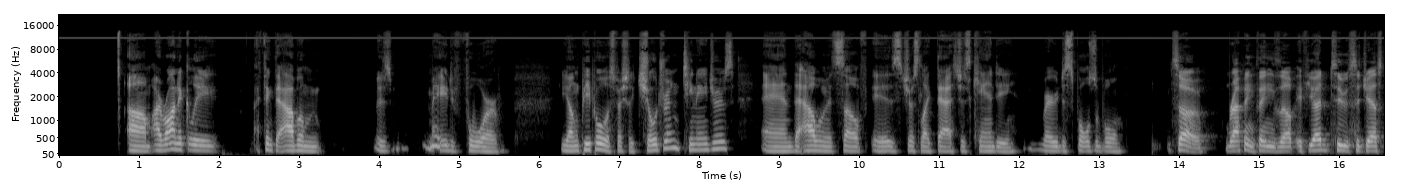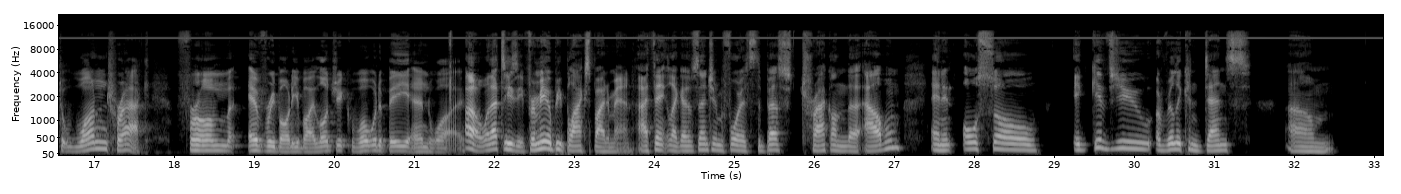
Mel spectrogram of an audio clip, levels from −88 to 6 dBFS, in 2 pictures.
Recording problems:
high-pitched whine; faint; throughout; 11 kHz, 20 dB below the speech

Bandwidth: 13.5 kHz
